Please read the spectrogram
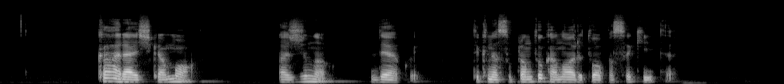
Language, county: Lithuanian, Vilnius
